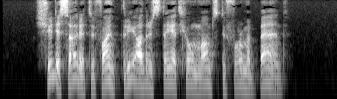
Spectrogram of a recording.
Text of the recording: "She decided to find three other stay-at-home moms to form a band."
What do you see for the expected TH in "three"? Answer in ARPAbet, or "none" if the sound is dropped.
TH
